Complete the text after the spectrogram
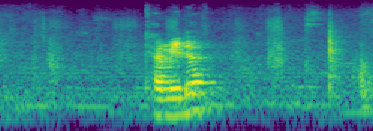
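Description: A man speaks briefly and calmly nearby.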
